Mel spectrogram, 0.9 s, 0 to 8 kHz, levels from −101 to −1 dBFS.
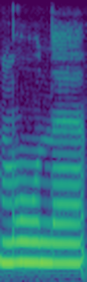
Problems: none marked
